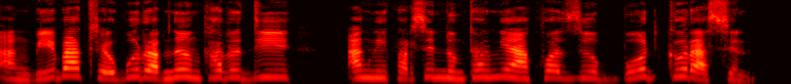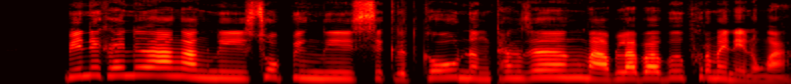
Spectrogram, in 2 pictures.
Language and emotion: Bodo, angry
